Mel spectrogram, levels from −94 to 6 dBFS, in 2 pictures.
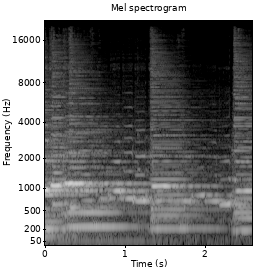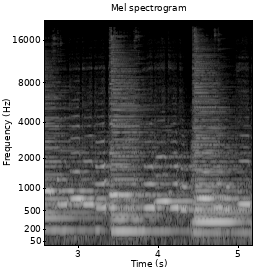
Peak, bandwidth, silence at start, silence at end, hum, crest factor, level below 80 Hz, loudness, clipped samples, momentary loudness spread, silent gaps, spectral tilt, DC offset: -8 dBFS; 19.5 kHz; 0 s; 0 s; none; 18 dB; -58 dBFS; -26 LUFS; under 0.1%; 11 LU; none; -5 dB/octave; under 0.1%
